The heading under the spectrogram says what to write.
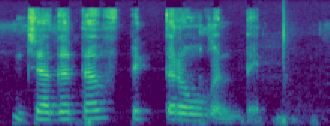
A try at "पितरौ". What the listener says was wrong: यहाँ ये त है, पित्त नहीं है ना? So it is not पितरौ, पी त रौ. ये आ की मात्रा है यहाँ. The ta is not merging itself with ra. There are situations where it happens. For example, trahi. Ta and ra mix together. But pitarau, it's not pitrau.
